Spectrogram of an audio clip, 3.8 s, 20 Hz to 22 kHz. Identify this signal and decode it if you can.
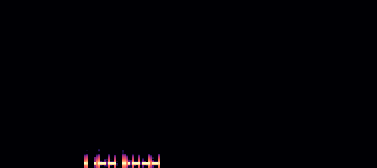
Morse code, heard as a keyed tone, about 50 wpm, 700 Hz. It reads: EW2
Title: Callsign Prefixes for Top 100 DXCC - 50wpm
